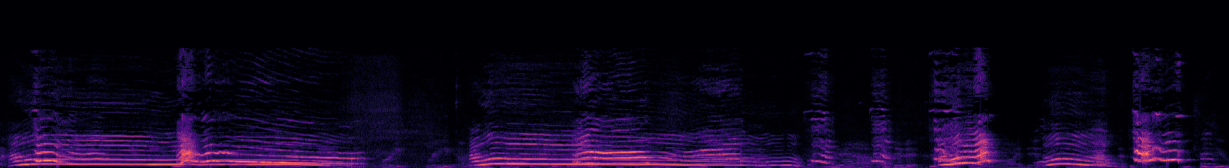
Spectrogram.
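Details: Puppy singing: long tonal howls that start high, hold steady and slowly fall, two drawn-out notes of about three seconds each, followed by shorter rising and falling yips and yowls.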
